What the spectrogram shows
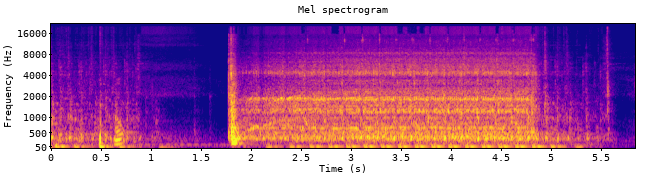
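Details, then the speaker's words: Lawn-Boy XT13-38 tractor engine, long-sat, out of fuel, choked: starter spins freely about three seconds with quick, even compression beats but never catches; crank-no-start. Owner suspects low compression or a very effective compression release. "yeah we are out of fuel so I'll try and choke it and we'll try it again nope"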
